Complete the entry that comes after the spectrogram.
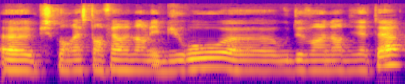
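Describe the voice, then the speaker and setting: Her voice has a dark, mellow tone and a very deep, low pitch for a woman. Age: 40s. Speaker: naturopath. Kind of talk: interview.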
